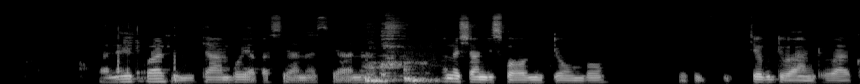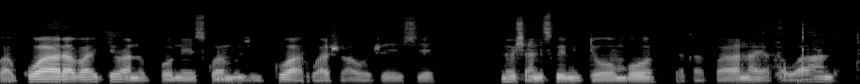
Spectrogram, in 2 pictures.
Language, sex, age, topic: Ndau, male, 50+, health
